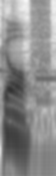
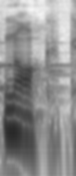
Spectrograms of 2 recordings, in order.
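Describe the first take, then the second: First: The name ends in an f sound. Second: The name has throaty consonant sounds. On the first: The speaker calls it wrong. "British people pronounce it Goff" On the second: The speaker calls it right. "Vincent van Gogh is Dutch, so his name is actually pronounced"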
